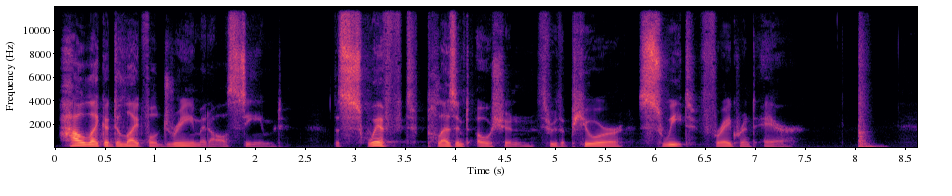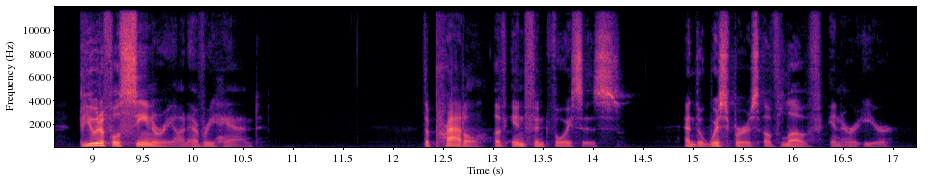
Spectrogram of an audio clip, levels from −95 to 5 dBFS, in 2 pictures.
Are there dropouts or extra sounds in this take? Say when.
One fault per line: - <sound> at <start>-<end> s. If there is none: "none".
- thud at 8.0-8.4 s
